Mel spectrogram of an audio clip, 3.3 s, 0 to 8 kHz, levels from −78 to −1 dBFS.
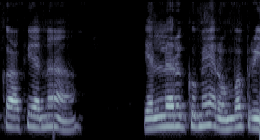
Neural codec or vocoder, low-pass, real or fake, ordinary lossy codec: none; none; real; none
